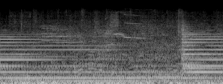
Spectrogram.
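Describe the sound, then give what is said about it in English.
Church bells ring out over a packed square during a vigil, a continuous, steady peal of overlapping sustained tones that stays loud throughout. “Bells rang out in front of a packed square.”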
